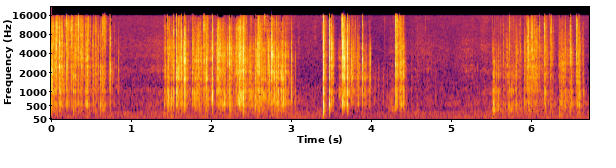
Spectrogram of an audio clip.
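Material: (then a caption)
Candy, plastic. Fingertips wearing rings stir and sift through small, hard, sugar-shelled candies (jelly beans and coated chocolates) in a large clear plastic food container about half full. The candies make dense bursts of bright, dry clicking and rattling as they knock against each other and the plastic walls, separated by short quiet pauses, with one sharper knock near the middle.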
